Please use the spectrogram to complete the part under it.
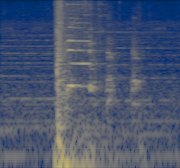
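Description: Chickens in the medieval city-building game Manor Lords give a short burst of clucking, a single loud squawk followed by two softer clucks, heard alone against quiet ambience.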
